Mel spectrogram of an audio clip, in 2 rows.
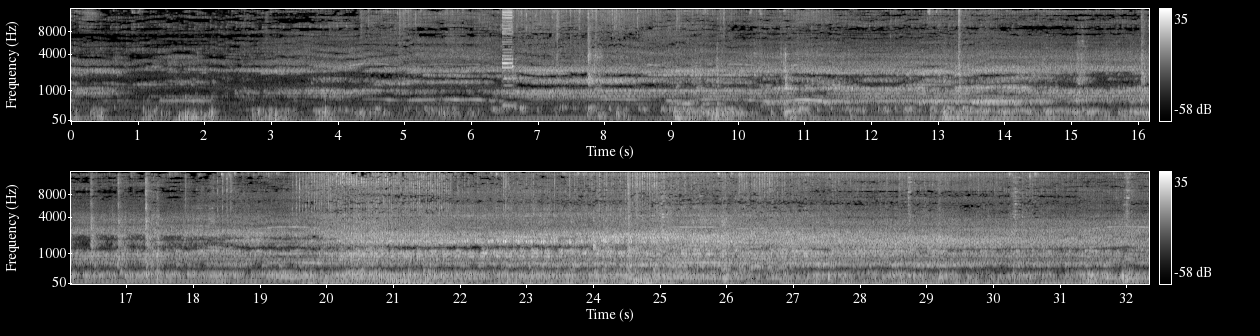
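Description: Diesel engines of a JCB 3DX backhoe loader and a Mahindra tractor running as the earth is loaded. About twenty seconds in the engine sound grows louder as the tractor pulls away with the loaded trolley.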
